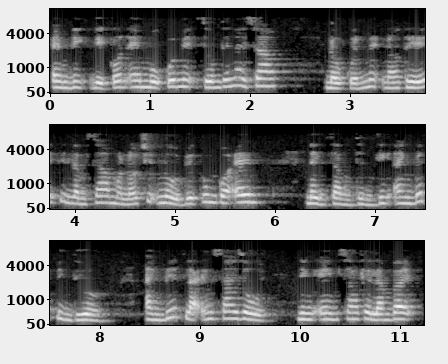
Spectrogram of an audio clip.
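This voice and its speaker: A woman's voice: fairly high pitch, a little fast, mellow, close to an everyday voice. A woman voicing a distraught young husband who cries out and pleads with his wife. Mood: anguished. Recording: dull lo-fi recording.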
